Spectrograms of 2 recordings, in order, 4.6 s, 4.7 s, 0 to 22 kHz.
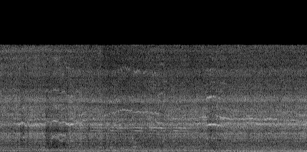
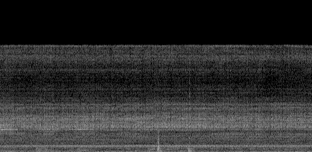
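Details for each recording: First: Sunshine 857DW+2 SMD rework station air pump, which was noisy and gave no air after 10 days, after opening and refitting: steady even rush of air at settings from about 5 or 6 up to 29, no rattle; normal air pump operation. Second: Sunshine 857DW+ SMD rework station, ten days old, cover open: loud harsh steady hiss with rough buzzing drone and weak airflow, can't blow a cloth even at setting 10; owner suspects the air pump motor is jammed.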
